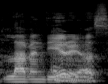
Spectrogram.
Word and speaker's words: lavanderias: And even for, like, our laundry, there are these things in Mexico called lavanderias. Did I say that right? – Yeah, you lavanderia. Did.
